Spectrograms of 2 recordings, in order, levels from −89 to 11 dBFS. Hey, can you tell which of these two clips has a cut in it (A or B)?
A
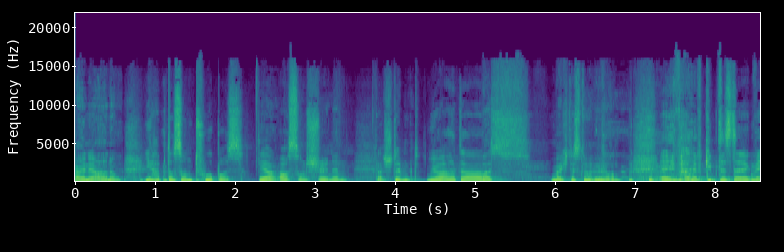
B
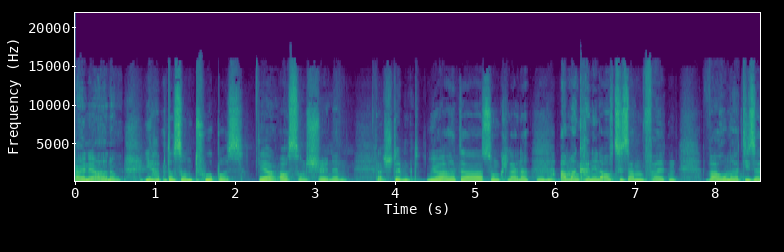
B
